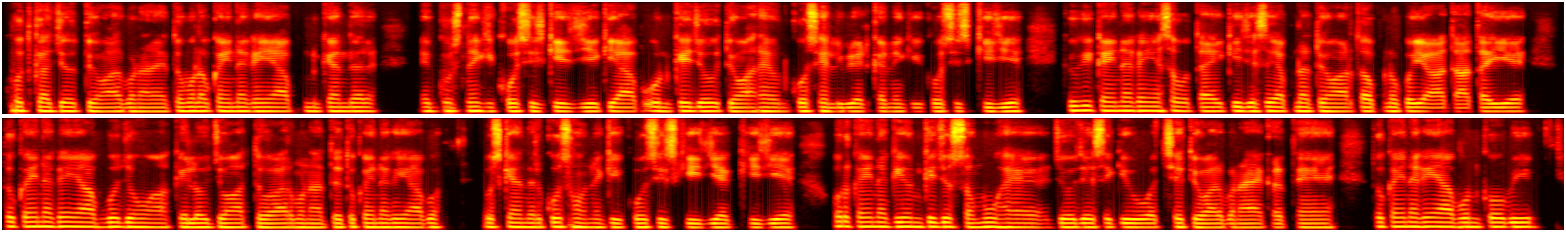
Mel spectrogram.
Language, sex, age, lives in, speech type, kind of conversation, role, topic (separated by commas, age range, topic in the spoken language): Hindi, male, 18-19, India, conversation, advice, advisor, मैं त्योहारों के दौरान अक्सर अकेला और अलग-थलग क्यों महसूस करता/करती हूँ?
